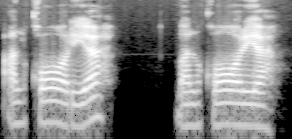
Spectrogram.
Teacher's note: Agar mana shu yerda birinchi oyatning oxirida to'xtamasdan, ya'ni vasl qilib o'qilganda edi, al-qoriya tumal qoriya deb o'qilgan bo'lar edi. Lekin biz hozir bu yerda vaqf qilganimiz uchun al-qoriya mal-qoriya deb h tovushi bilan tugatamiz.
